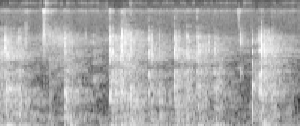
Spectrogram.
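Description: Quiet, irregular taps of a computer keyboard being typed on, a few soft clicks spread across a brief moment with faint room noise.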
